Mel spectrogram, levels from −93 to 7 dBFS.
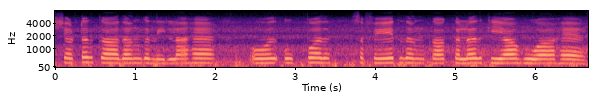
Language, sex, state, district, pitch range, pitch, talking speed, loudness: Hindi, female, Punjab, Fazilka, 230-240 Hz, 235 Hz, 125 wpm, -15 LUFS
